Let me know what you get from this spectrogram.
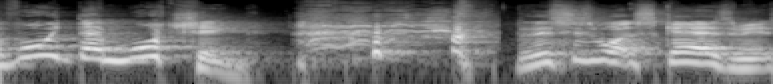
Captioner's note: laughs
